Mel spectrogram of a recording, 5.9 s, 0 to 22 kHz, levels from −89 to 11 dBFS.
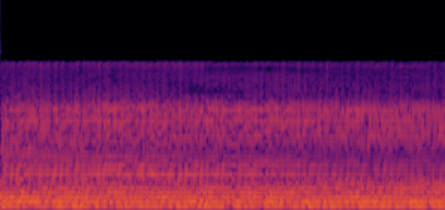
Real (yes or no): no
